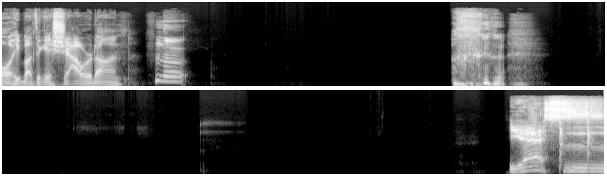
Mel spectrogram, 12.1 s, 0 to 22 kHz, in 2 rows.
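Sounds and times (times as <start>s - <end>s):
man's wordless vocal reaction: 11.1s - 12.0s.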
